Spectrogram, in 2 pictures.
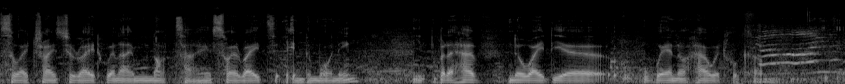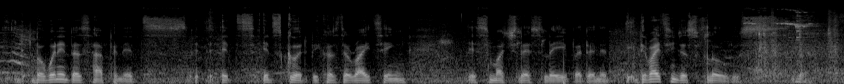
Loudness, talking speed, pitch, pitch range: -32 LUFS, 175 wpm, 90 Hz, 85-105 Hz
